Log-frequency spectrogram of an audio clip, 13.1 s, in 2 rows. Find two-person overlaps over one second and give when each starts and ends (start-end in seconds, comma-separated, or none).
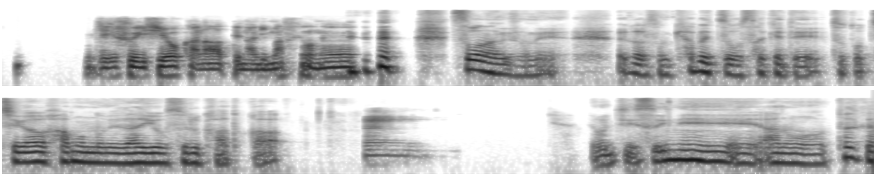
none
